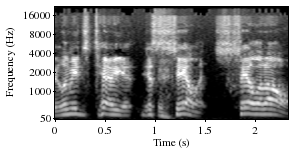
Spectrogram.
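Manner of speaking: put-on folksy old country man voice. Quoting a man, the speaker puts on an old redneck voice. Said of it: "he sounds like an old redneck".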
